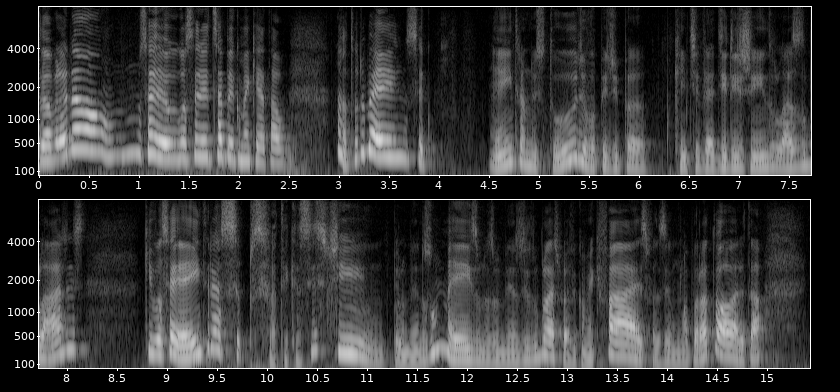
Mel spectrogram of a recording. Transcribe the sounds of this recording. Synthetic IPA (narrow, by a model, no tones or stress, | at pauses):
afalejnɐ̃w̃nɐ̃w̃sejewwɡost̪aɾiɐd͡ʒɪsabeɾkõmʊ̃ɛkɪɛt̪aw | nɐ̃w̃t̪ud̪ʊbẽj̃se | ẽnt̪ɾɐnʊist̪ud͡ʒʊevopɪd͡ʒipɾɐ | kẽj̃t͡ʃivɛd͡ʒiɾiʒĩnd̪ʊlaɐzd̪ublaʒẽj̃s | kɪvoseẽnt̪ɾɪaso̥se̥va̰jt̪ekɪasist͡ʃiũpelomẽnʊzũmejzmazmũmẽnʊzd͡ʒɪd̪ublaʒẽpɾɐveɾkõmʊɛkɪ̥fajsfazeɾũlaboɾat̪ɔɾjʊt̪aw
